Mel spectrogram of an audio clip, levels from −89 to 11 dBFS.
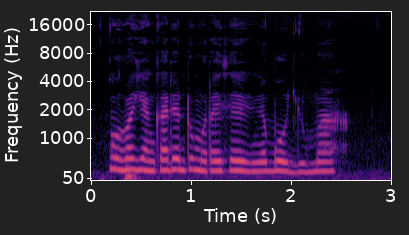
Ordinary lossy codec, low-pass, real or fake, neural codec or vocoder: none; none; real; none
